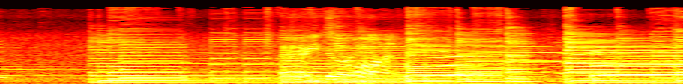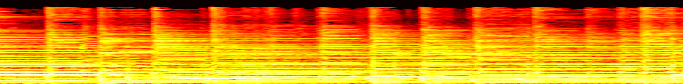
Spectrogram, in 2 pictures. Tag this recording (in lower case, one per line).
music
